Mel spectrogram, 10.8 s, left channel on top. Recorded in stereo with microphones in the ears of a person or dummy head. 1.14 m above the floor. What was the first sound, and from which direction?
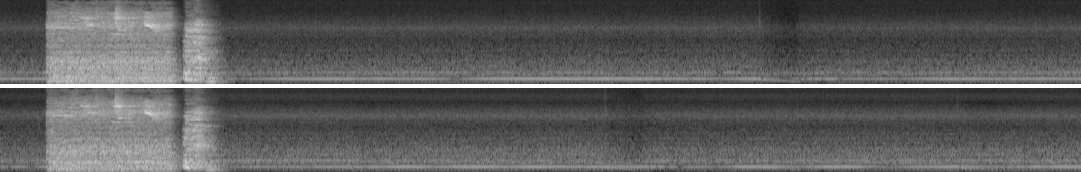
A bird, 5° right (ahead or behind).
